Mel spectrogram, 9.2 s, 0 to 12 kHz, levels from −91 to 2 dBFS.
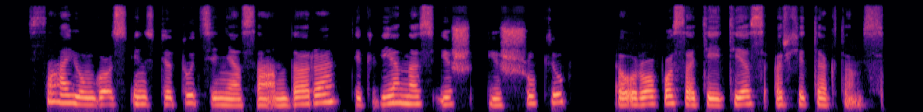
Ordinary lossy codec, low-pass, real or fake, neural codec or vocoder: MP3, 96 kbps; 9.9 kHz; fake; vocoder, 22.05 kHz, 80 mel bands, Vocos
